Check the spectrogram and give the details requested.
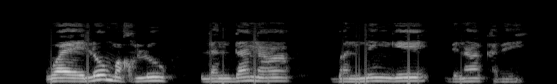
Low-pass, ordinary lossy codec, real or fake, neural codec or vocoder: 7.2 kHz; MP3, 32 kbps; real; none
